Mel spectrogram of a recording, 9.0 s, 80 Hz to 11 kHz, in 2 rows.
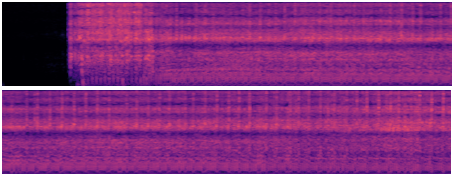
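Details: Harbor Freight 67414 ice auger engine after direct-fit replacement carburetor, slightly warm, choke on, started with a drill: catches after a brief start, then a steady, even two-stroke buzz with no misses or surging.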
